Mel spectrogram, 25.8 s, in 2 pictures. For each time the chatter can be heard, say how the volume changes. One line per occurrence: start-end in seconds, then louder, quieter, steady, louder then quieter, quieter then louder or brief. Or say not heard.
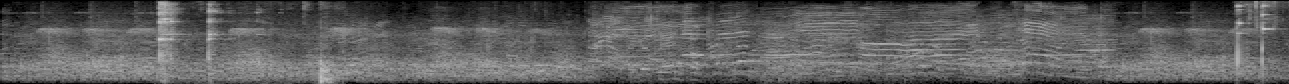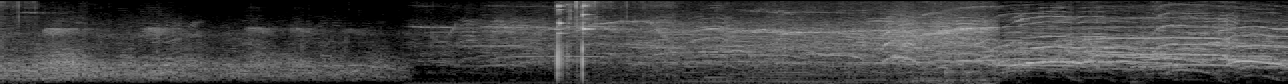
0.0-25.7 quieter then louder.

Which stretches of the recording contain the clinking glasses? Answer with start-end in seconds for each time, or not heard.
1.6-3.4, 12.3-12.8, 18.4-18.9.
